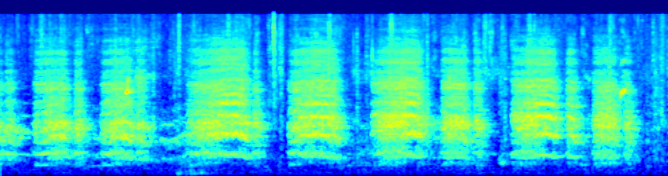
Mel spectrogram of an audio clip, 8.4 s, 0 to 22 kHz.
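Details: Four-week-old Bronze turkey poults, recorded 18 May 2020; loud, harmonic calls in bursts of about a second, roughly one per second, some with rising whistled tips.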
